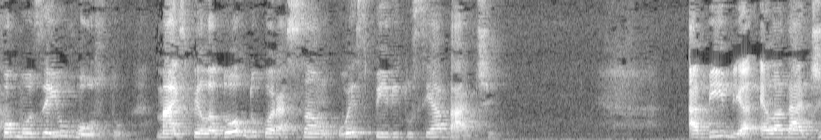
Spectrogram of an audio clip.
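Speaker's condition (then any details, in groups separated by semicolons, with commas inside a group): No condition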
